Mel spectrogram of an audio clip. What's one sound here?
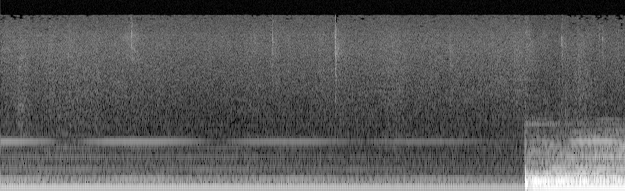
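A large gong hums softly as a mallet rubs it.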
